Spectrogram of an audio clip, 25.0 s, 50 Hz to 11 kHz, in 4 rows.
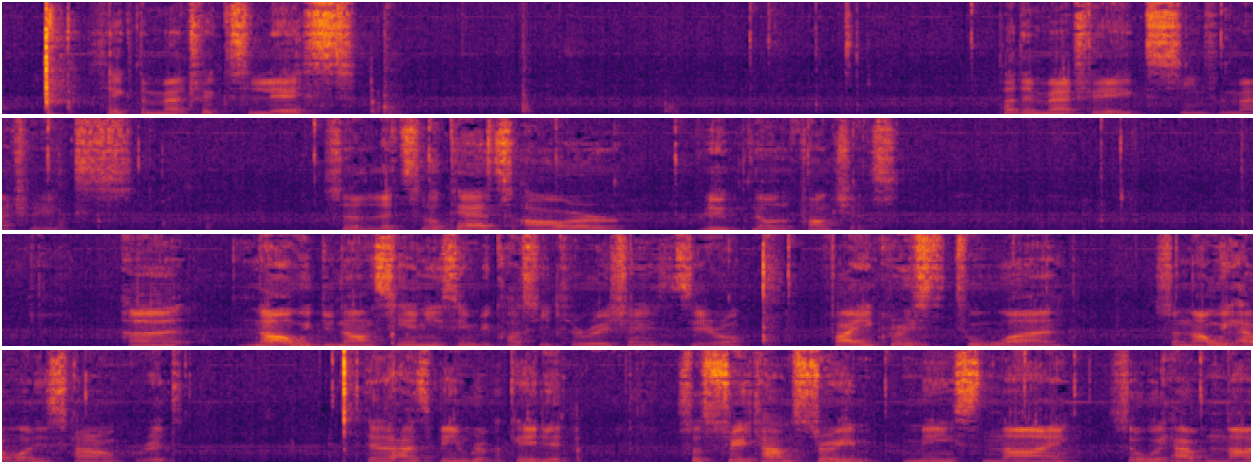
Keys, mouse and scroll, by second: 4.2-5.0 middle drag, 5.0 click, 6.2-6.8 drag, 6.8-8.0 middle drag, 8.0 click, 9.2 click, 10.4 click, 11.9-15.0 middle drag, 16.5-17.5 drag, 17.5-20.5 middle drag, 20.5-23.0 drag, 23.0-25.0 typing, 23.3 click, 24.3 click.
